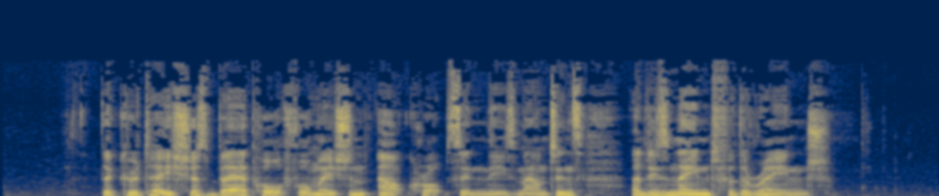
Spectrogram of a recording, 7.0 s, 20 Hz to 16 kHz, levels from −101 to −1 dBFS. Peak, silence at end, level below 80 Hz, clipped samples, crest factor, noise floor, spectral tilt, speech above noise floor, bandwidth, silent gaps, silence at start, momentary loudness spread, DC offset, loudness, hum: -6 dBFS; 0.85 s; -58 dBFS; under 0.1%; 16 dB; -72 dBFS; -4 dB/octave; 51 dB; 11 kHz; none; 0.75 s; 10 LU; under 0.1%; -20 LUFS; none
